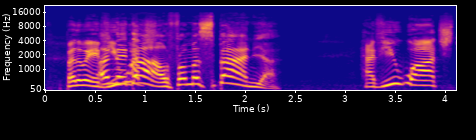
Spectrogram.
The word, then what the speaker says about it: Nadal: His last name is pronounced Nadal, not Nadell.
